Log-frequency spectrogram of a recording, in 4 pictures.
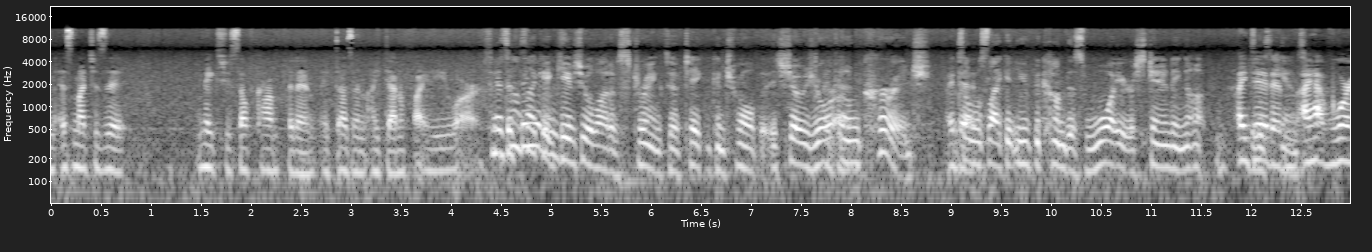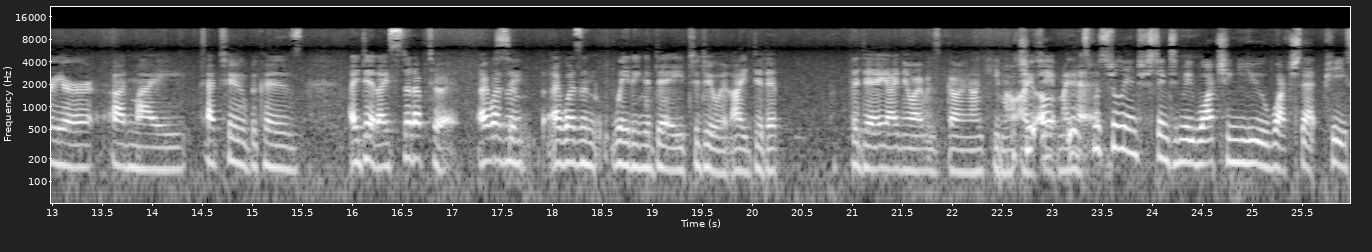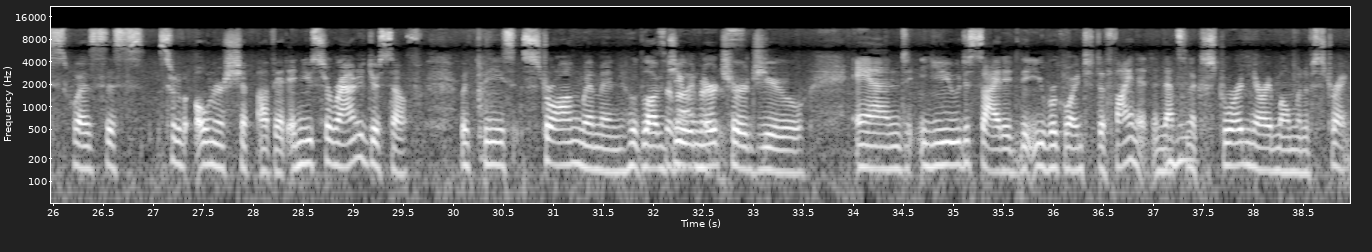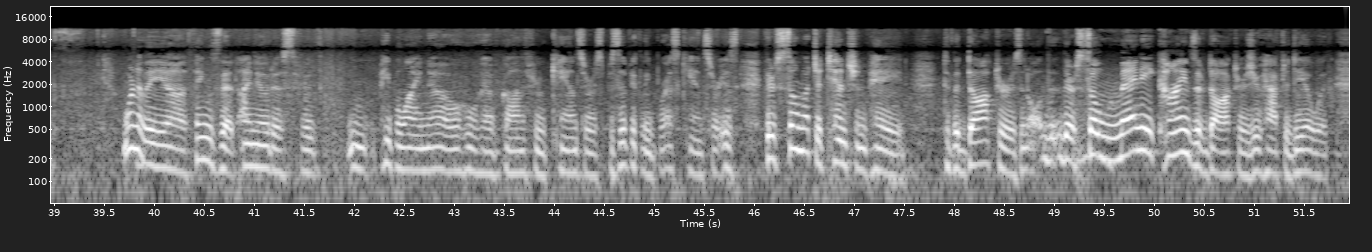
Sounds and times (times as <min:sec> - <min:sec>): Female speech, woman speaking: 0:00.0 - 0:00.8, 0:01.5 - 0:20.4, 0:21.0 - 0:51.9.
